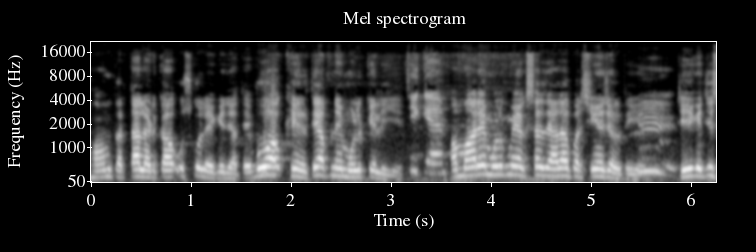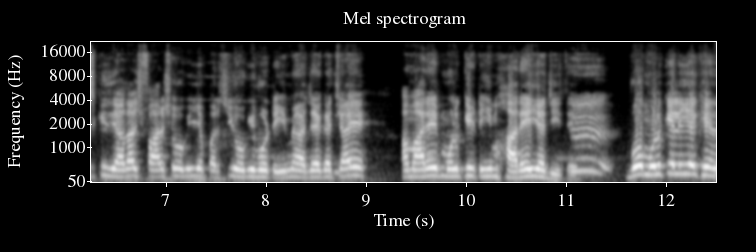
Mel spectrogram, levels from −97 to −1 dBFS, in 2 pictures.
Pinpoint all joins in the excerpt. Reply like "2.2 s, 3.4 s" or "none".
none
